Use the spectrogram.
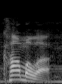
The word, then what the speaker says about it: Kamala: fellow hosts on fox her name is pronounced comma like the punctuation mark look kamala okay seriously i've heard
